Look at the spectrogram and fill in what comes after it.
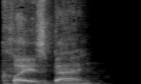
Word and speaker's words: Claes Bang: I mean, I've only seen him in one thing, but Claes Bang. – That's how you pronounce his name.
